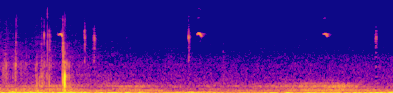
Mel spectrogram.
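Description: Outdoor ambience with a bird giving a single short, high chirp about every two seconds over a low rumble of wind on the microphone, with a sharp click about a second in.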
